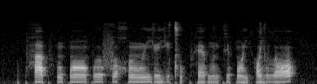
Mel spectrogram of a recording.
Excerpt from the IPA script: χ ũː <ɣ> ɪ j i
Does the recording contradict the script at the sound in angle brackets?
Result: yes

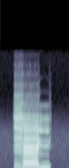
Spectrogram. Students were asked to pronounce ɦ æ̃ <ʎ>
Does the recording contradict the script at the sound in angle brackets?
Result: yes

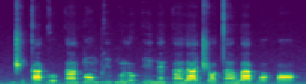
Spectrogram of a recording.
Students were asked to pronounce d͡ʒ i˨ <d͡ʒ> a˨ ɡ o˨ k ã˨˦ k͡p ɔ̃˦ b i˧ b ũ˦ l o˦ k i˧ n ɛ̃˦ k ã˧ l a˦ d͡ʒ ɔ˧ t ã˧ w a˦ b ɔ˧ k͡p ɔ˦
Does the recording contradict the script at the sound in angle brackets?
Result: yes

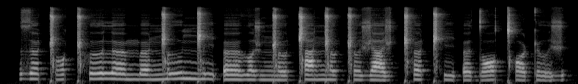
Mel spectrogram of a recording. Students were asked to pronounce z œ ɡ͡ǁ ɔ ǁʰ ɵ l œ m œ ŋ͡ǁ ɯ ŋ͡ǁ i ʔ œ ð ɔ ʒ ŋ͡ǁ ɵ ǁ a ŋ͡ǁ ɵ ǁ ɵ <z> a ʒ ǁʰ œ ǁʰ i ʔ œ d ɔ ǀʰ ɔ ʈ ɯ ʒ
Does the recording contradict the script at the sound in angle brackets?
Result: yes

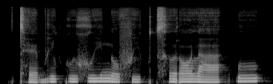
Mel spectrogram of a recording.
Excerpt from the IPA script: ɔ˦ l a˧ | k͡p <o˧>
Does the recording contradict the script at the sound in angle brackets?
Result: yes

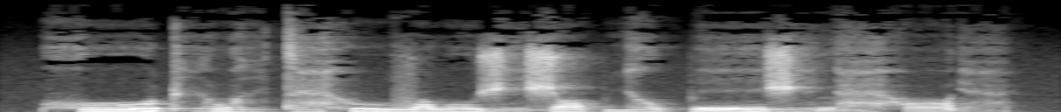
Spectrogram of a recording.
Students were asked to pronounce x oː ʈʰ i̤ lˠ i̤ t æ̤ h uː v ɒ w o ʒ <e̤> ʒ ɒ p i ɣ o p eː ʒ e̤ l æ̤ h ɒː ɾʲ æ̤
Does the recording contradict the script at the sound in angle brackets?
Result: no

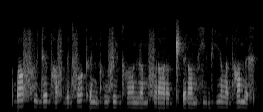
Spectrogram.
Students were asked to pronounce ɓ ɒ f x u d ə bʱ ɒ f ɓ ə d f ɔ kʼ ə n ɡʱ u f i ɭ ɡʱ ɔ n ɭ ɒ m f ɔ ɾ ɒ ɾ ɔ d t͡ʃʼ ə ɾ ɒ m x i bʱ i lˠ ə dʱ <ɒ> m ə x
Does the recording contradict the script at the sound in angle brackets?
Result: no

